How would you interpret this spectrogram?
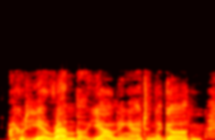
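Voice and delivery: ordinary delivery, nothing marked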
